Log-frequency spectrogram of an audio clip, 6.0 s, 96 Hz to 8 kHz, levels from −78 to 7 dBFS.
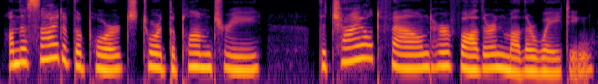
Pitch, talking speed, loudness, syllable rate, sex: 240 Hz, 180 wpm, -14 LUFS, 4.2 syllables/s, female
